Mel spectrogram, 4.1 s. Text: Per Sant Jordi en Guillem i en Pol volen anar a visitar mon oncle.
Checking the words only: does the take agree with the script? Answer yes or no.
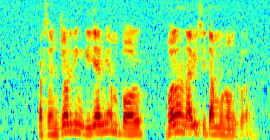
yes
